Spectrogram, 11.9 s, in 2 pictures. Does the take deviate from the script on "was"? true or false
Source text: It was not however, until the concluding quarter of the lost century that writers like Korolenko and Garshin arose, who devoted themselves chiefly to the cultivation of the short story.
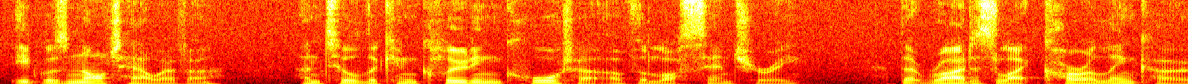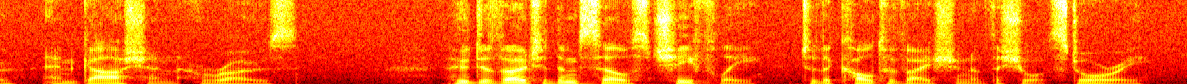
false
